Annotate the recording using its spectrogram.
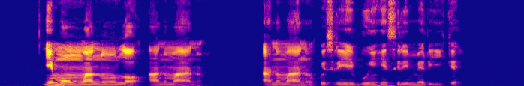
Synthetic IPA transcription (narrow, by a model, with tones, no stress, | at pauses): ɪ˦mʊ˨˦ŋʷa˦nʊ˦lɔ˨a˦nʊ˦ma˦˨nʊ̰˨ | a̰˦nʊ˦ma˦˨nʊ̰˨kʷe˨si˨ɾi˦bu˦i˦ɦe˦si˦ɾi˦me˦ɾḭ˨i˦ke˦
